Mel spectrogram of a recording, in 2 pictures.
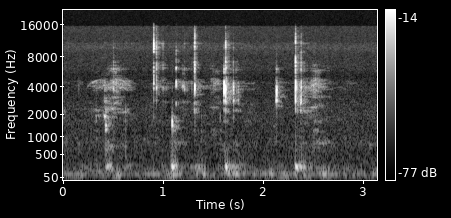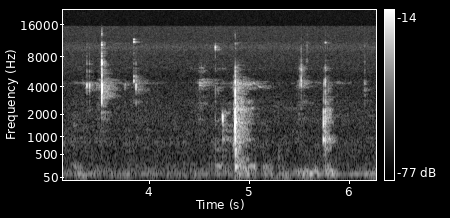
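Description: Faint, scattered small clicks of an armoured action figure being handled and posed: its armour pieces and joints clicking against each other, the loudest about five seconds in.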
